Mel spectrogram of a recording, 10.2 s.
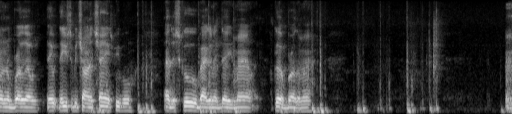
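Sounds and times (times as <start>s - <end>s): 
speech: 0.0s - 6.4s
typing a name on a computer keyboard: 2.7s - 3.2s, 3.9s - 4.9s, 6.2s - 8.9s.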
